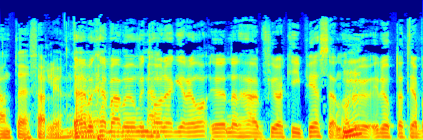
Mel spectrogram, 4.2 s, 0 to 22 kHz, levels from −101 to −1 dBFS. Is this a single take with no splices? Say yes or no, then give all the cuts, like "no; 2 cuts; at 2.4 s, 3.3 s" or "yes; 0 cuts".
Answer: yes; 0 cuts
